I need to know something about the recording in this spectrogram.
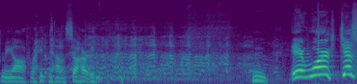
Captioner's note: audience laughs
